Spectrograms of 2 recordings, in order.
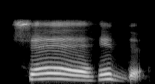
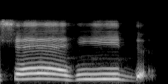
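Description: First: شاهد slow, the i short; correct short kasra. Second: شاهد with the i stretched long; the wrong example with held i; شاهد, long i on the هاء; wrong long kasra. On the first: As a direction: say شاهد with a half-length i. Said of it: "لا، شاهد". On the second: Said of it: "ما ينفعش اقول شاهد". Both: Shown as a demonstration.

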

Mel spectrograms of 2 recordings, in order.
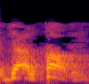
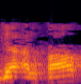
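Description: First: القاضي ending in a long ee; final ya kept. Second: القاض ending without the long ee; final ya dropped. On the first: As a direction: sound the ya at the end of القاضي. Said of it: "بالياء". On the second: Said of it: "تحذف إيش؟ الياء". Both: Shown as a demonstration.

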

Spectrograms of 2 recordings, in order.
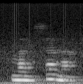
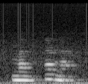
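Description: First: Manzana as "mansana"; seseo. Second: Said in the usual way. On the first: Shown as a demonstration.

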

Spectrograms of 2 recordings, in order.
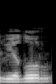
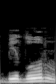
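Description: First: "بضر" without doubling the ra; "بضر" cut short, ra not doubled; wrong, single ra. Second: "بضر" with a held, doubled ra. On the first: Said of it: "لا نقول". (خطأ بلا تشديد) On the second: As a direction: hold the ra of "بضر" for two beats. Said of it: "هكذا حتى يظهر التشديد". (إظهار التشديد) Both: Shown as a demonstration.

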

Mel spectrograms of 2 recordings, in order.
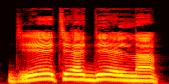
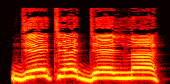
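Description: First: Louder, slow, firm repeat; firm repeated order. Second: High, loud, slow command; commanding megaphone order. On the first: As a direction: repeat it, calm and final. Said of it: "повторяла женщина". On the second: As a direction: bark the order at the crowd. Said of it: "приказала женщина". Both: A narrator's reading.

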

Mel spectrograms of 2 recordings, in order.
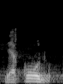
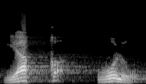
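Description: First: يقول said normally as yaqūlu, a long u and no sounded waw; changed form. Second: يقول stretched very slowly as yaqwulu, the waw sounded with damma; drawn-out original form. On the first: Teacher giving the result after the vowel moves, plain yaqūlu. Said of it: "فصارت إيه؟". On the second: Teacher showing students the original form, very slow yaqwulu. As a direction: spell out يقول syllable by syllable as yaqwulu. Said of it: "شوف انتبه كده". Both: Shown as a demonstration.

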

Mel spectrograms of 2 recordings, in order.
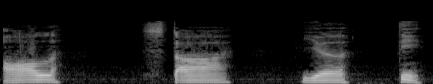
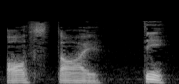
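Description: First: "All star ye ti" broken into long, separate sounds; "All star ye ti" stretched apart for learners; syllable-by-syllable demo. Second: "All star ti" with the sounds blended, short final "ti"; "All star ti" more joined, still careful; joined-up pronunciation demo. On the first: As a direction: sound out "All star ye ti" slowly, pausing after each piece. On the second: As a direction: run "All star" together, then a short "ti". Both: Shown as a demonstration. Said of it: "it's pronounced like this".

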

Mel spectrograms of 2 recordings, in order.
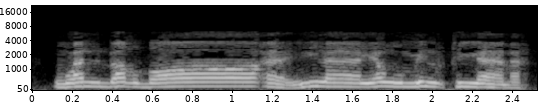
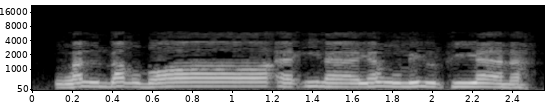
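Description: First: "إلى" started between hamza and haa; softened second hamza. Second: Said in the usual way. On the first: Shown as a demonstration. Teacher demonstrating Qalun's reading, hamza of "إلى" softened. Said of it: "بتسهيل الهمزة الثانية بين الهمزة". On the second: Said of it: "قرأ قالون بتسهيل الهمزة الثانية".

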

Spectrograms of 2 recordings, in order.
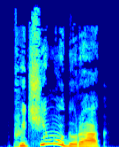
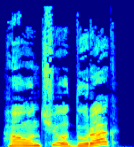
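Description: First: Puzzled. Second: Put-on loud scoffing teen; mocking. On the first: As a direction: ask in baffled surprise. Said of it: "не поняли девушки". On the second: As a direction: scoff it loudly. Bald teen mocks the fans. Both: A narrator's reading.

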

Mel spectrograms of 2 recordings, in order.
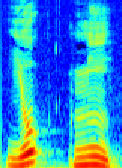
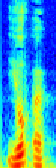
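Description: First: "يؤمي" with a clean silent stop before mi; still hamza. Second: "يؤ" with a bouncing echo after the glottal stop; bounced hamza. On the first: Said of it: "ولكن أقول يؤمي". ("يؤمي" بهمزة ساكنة) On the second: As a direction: release "يؤ" with a qalqala bounce. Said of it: "أجعل فيها قلقلة". ("يؤ" بقلقلة الهمزة) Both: Shown as a demonstration.

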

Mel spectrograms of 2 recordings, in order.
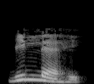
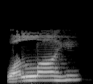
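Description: First: بالله with a thin, clear L; light lam. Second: والله, higher, with a thick dark L; heavy lam. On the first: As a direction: keep the L of بالله light and fronted. (لامِ بالله نازک) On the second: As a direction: fill out the L of والله. (لامِ والله درشت و پر) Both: Shown as a demonstration.

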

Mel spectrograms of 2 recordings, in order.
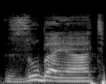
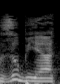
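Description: First: First زبيات as "zubayaat", short a after ب; careful "zu-ba-yaat" for زبيات; fatha on second letter. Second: Second زبيات as "zubyaat", no vowel after ب; careful "zub-yaat" for زبيات; sukun on second letter. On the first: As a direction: say زبيات with u on ز, then a on ب. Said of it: "بالفتح". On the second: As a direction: say زبيات in two syllables, ب closing the first. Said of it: "بالسكون". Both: Shown as a demonstration.

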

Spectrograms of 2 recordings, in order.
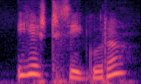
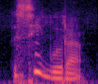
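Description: First: „Ești sigură?” as a question, rising at the end. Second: „Sigură.” as an answer, falling at the end; confirming. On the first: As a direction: ask „Ești sigură?” on a higher pitch. Husband questions, wife confirms. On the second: Wife confirms the question. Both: A narrator's reading.

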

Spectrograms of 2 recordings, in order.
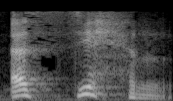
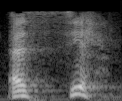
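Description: First: "السحر" with the ha leaning toward a kasra, slow; kasra-tinged ha. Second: "السحر" ending without a ra; dropped ra. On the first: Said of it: "ما تقولوا السحر". (حاء مكسورة في "السحر") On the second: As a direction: swallow the last ra of "السحر". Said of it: "بده يقول السحر". (حذف الراء من "السحر") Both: Shown as a demonstration.

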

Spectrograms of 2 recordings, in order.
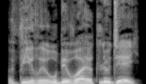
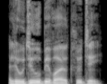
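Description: First: Slow, seething hiss; hissed accusation. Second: Said in the usual way. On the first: A narrator's reading. Prisoner accuses vilas of killing people, hissing. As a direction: hiss it out slowly. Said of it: "прошипел он".

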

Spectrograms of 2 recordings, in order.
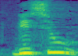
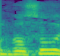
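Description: First: بسو with thin s, "bisu", higher; plain light seen. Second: بصو with heavy s, "boso"; seen turned sad. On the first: Shown as a demonstration. Teacher corrects the student, thin seen. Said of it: "هي سين". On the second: Retold or imitated. Teacher questions the student's reading, heavy sad. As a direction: imitate a student thickening بصو. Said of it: "أمال بتقول بصو ليه؟".

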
